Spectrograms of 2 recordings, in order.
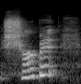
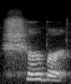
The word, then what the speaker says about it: sherbet: over myself but it between sherbet and salmon which I've heard pronounced Salman that just like grates on my nerves for some odd reason because like in the grand scheme of things it does not matter how people pronounce things however sherbert like makes my shoulders like just like go up to my ears and yes I know that like it's a pre common pronunciation and I should get over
